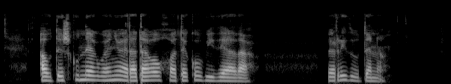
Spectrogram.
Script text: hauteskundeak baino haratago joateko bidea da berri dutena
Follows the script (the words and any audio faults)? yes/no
yes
